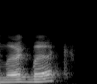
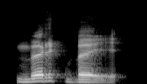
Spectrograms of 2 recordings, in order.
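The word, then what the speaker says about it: Mörk Borg: Volgens mij is het iets in de trant van Murkbeu. Als je het echt op zijn Zweeds uitspreekt.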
